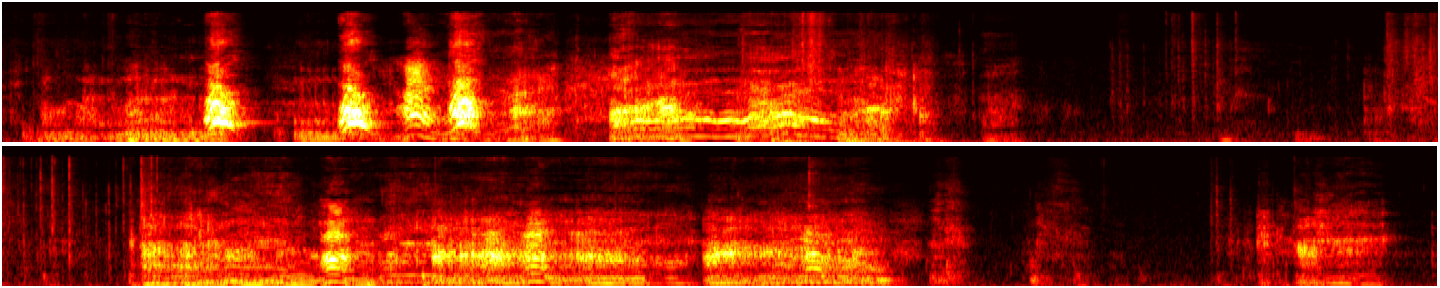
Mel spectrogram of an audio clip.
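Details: Bedlington whippet facing off against a Patterdale: a burst of sharp barks, then rough, raspy growling and snarling that runs for several seconds after a short quiet gap.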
